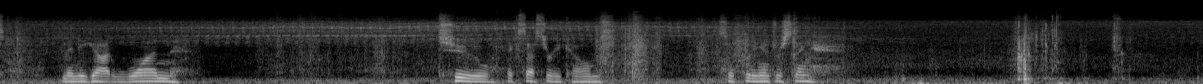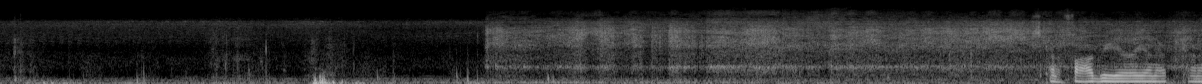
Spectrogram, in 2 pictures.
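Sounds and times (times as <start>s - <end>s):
hand-held sprayer hissing: 0.0s - 8.5s, 16.8s - 24.0s.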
